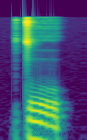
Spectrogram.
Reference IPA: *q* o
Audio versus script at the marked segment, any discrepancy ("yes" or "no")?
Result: yes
